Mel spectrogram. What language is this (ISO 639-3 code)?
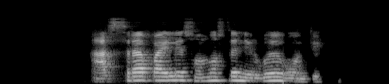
ori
